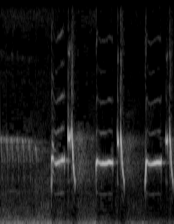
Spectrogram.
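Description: A prinia gives high, thin, sharp notes, each a short level whistle ending in a quick downward slur, repeated about twice a second after a faint high trill.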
